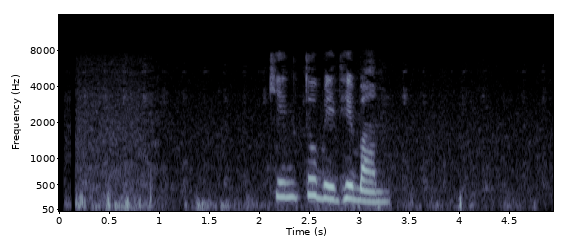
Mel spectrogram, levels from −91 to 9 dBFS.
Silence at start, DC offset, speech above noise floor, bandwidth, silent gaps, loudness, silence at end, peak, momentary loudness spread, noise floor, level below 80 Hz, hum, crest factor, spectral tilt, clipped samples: 0.15 s; under 0.1%; 34 dB; 8 kHz; none; -29 LUFS; 0.9 s; -12 dBFS; 24 LU; -60 dBFS; -56 dBFS; none; 20 dB; -7.5 dB/octave; under 0.1%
